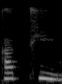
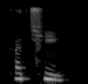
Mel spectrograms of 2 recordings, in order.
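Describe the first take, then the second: First: The middle consonant is a 't' sound. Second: The middle consonant is a 'ch' sound. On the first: The speaker calls it wrong. "itu bukan dibaca kati, bukan ya" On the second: The speaker calls it right. "tapi dibacanya menjadi kaci"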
